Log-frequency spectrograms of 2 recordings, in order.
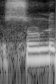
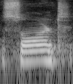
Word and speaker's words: سونٹھ: جی, ادرک, خشک ادرک, اس کو بعض لوگ جیسے سنڈ بھی کہتے ہیں. سونٹ. جی جی, اور سونٹھ اس کا تلفظ ہے.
